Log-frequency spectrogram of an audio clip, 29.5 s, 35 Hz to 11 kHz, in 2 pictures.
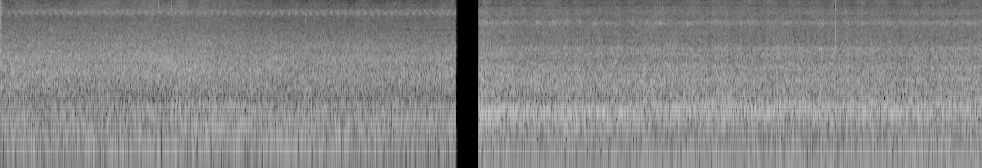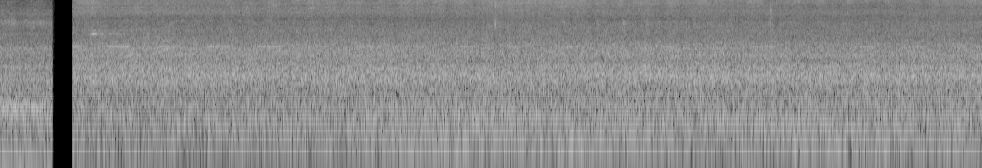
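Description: Volvo B10M single-deck bus's mid-underfloor diesel engine running, with road and traffic noise, in three clips joined by two brief cuts to silence, about seven seconds in and again about sixteen seconds in. The middle stretch carries a steadier, low engine drone.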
